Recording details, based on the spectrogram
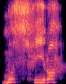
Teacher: جب اس تا پر ہم وقف کریں گے جو کہ دمتین کی صورت میں ہے تو یہ بھی ہا میں بدل جائے گی، یعنی اس کو ہا کے اوپر سکون آ جائے گا.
